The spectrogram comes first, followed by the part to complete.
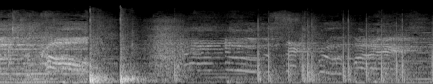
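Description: Fireworks bursting, with two sharp bangs about a second in and then a scatter of smaller pops. Music with singing plays loudly throughout.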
